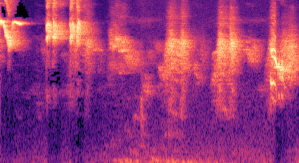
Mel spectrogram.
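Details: Orange-headed thrush singing as a lure to provoke another bird: high sharp notes, then rougher, buzzy, scratchy phrases repeated in short bursts about every half second to second.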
